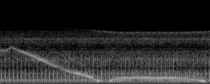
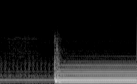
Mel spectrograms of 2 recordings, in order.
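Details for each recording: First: Hallicrafters S-20R tube receiver, first power-up with bad filter caps: whistle sweeps down, dips low twice, then settles on steady mid tone; BFO heterodyne tone working normally. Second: Hallicrafters S-20R tube receiver with bad filter capacitor removed from circuit: sudden loud, steady low buzz with strong overtones swamps the set; mains hum from failed filter capacitor.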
